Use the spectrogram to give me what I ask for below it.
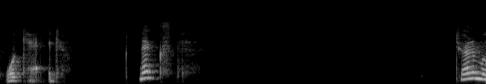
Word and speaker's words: WCAG: web content accessibility guidelines, WC A or we pronounce it wagg.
